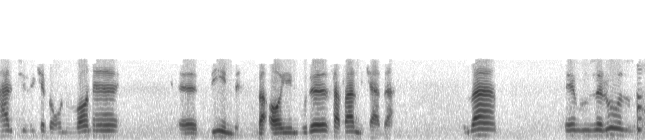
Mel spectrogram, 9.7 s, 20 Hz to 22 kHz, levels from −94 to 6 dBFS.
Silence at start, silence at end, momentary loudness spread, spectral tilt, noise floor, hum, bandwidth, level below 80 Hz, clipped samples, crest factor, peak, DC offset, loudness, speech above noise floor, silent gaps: 0 s; 0 s; 15 LU; -8.5 dB/octave; -66 dBFS; none; 4 kHz; -70 dBFS; under 0.1%; 20 dB; -6 dBFS; under 0.1%; -25 LUFS; 41 dB; none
